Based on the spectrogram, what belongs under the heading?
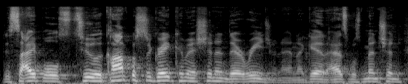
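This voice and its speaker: A man's voice: medium pitch, fairly even intonation, a little fast. A young man who grew up in Peru gives an earnest missions presentation in a church, with frequent ums and apologies. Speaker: missionary speaker. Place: church sanctuary.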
